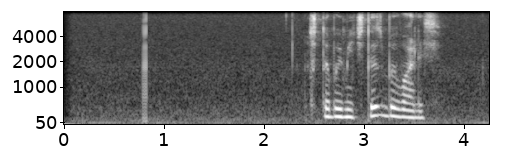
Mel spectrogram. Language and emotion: Russian, neutral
